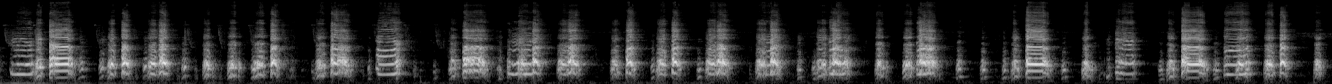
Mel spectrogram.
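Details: Hen brooding her nest in a quiet farm corner, turning her eggs as hatching nears. A long, even series of short clucks, each with a slight nasal edge, repeats roughly every half second throughout.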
